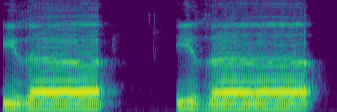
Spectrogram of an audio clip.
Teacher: الف سے پہلے زبر آ جائے تو الف مدہ بن جاتا ہے، تو یہ الف مدہ ہو گیا ہے، اس کو ایک الف کھینچ کے پڑھیں گے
